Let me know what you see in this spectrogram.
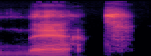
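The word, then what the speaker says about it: Nantes: is in southern france in a city called nat and it's spelled n-a-n-t-e-s it's actually a seaport and it's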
